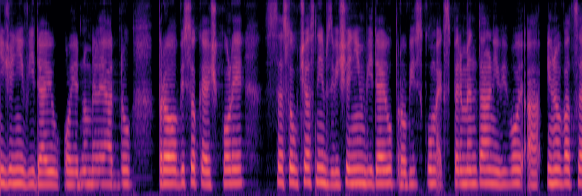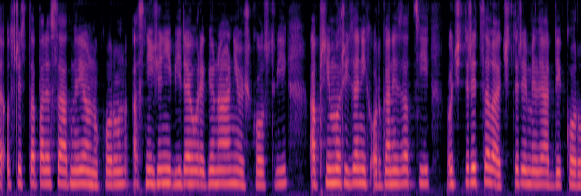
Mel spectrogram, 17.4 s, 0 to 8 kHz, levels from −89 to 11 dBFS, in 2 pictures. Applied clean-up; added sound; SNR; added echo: neural mask model DeepFilterNet 3.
